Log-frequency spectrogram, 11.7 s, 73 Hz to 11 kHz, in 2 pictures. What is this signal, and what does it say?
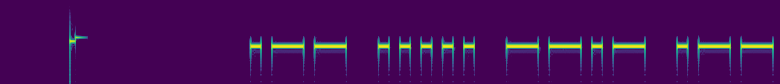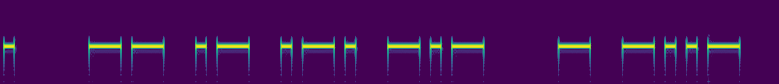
Morse code, heard as a keyed tone, about 15 wpm, 700 Hz. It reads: W5QP MARK TX
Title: K1USN SST QSO Practice - 15wpm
